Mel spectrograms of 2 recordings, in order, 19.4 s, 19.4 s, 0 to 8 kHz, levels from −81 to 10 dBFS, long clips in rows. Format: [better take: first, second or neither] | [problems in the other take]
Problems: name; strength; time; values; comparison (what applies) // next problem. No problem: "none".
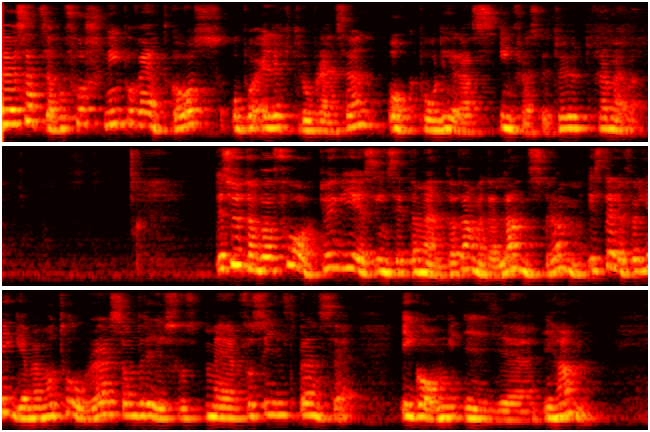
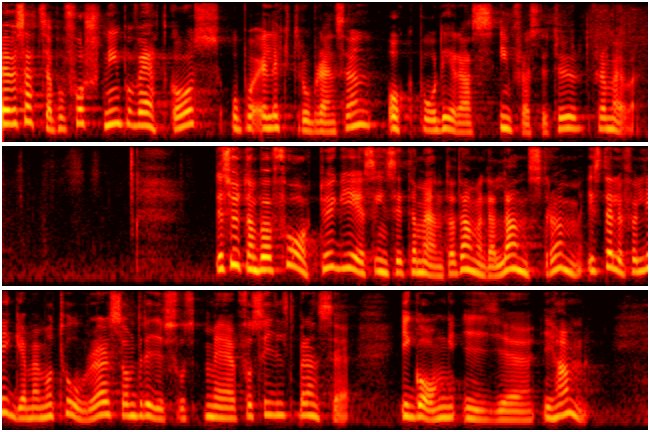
second | room echo; dies away in 0.7 s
